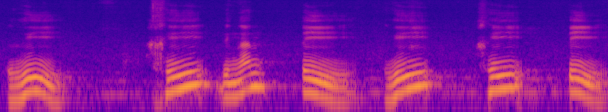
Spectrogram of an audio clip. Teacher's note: ketika dia kasrah maka dia ketebalannya berkurang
